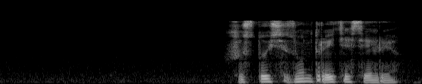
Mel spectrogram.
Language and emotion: Russian, neutral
